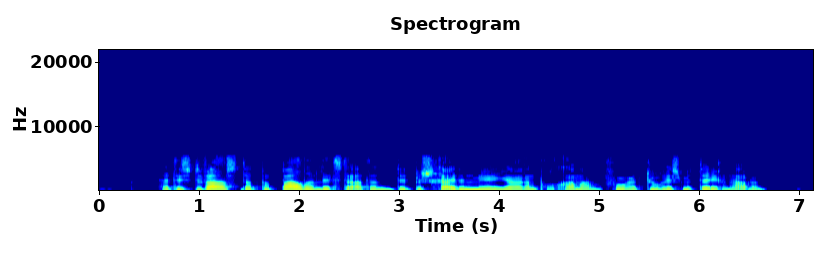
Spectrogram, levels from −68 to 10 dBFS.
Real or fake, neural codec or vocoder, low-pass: real; none; 5.4 kHz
